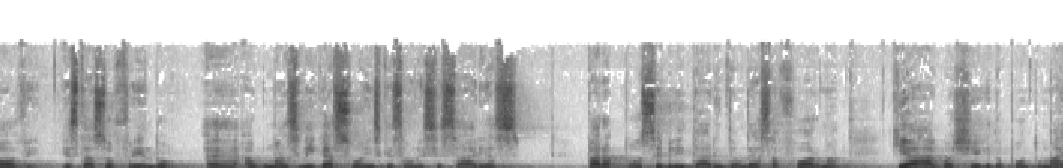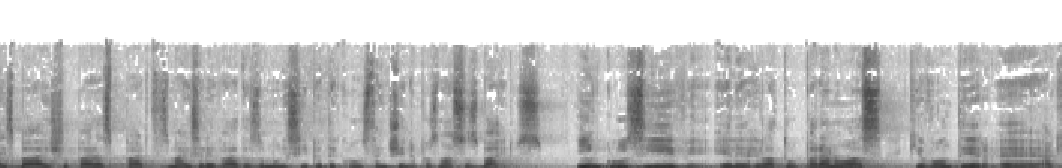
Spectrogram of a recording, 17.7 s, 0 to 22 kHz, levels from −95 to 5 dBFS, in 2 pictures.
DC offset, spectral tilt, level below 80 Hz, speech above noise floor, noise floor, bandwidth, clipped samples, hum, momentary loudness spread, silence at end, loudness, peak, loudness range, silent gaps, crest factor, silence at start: under 0.1%; -4.5 dB/octave; -54 dBFS; 23 dB; -47 dBFS; 16.5 kHz; under 0.1%; none; 8 LU; 0 s; -24 LUFS; -6 dBFS; 3 LU; none; 18 dB; 0 s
